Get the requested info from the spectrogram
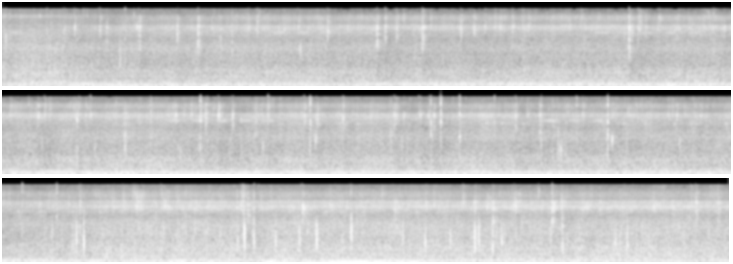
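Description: Rain falling on plant leaves: a steady hiss with many separate drops ticking close by. The drops grow more frequent in the second half.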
